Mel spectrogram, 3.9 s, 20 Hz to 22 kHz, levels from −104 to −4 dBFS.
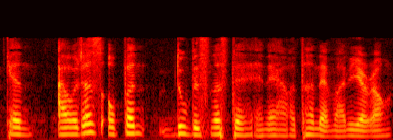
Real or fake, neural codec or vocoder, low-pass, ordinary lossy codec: fake; vocoder, 44.1 kHz, 128 mel bands every 512 samples, BigVGAN v2; 7.2 kHz; MP3, 48 kbps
